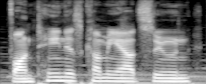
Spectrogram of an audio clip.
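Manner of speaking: ordinary delivery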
